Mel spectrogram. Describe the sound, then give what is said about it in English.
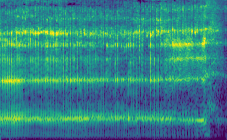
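A long, loud burp rumbles on for about two seconds with a steady, buzzy tone, then cuts off abruptly. “Wow. Quite the burp.”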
